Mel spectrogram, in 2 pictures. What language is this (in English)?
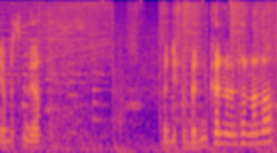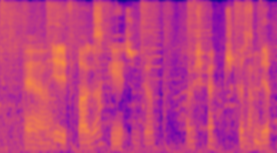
German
